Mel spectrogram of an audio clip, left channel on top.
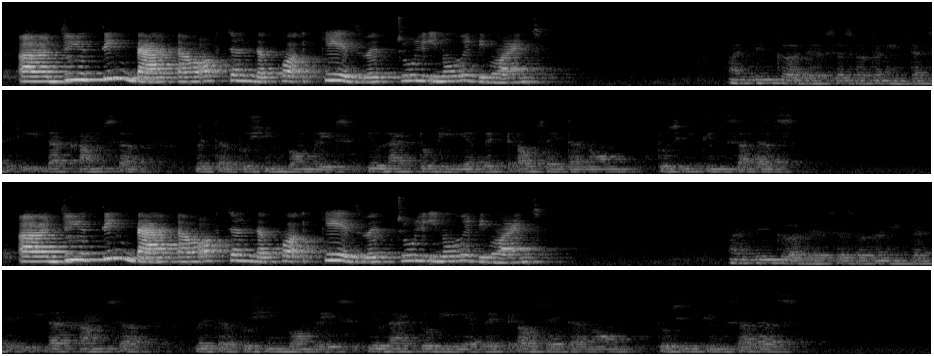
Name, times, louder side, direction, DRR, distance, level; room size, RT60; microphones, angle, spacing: voice 1, 0.2-5.4, equal, ahead, 4 dB, 0.5 m, -24 dB
voice 2, 6.7-17.2, right 1 dB, 70° left, -4 dB, 2.5 m, -42 dB
11.0 x 4.2 x 3.1 m, 1.0 s
head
